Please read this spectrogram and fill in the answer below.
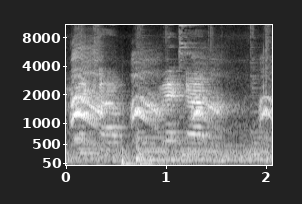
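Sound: crow cawing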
